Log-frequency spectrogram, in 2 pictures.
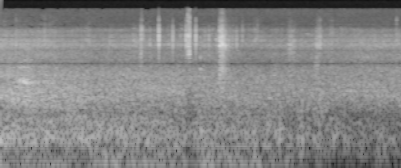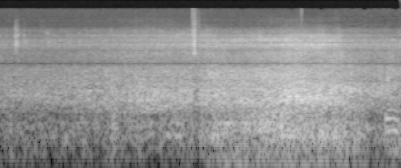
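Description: Street traffic noise, with a vehicle passing that grows loudest near the end.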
